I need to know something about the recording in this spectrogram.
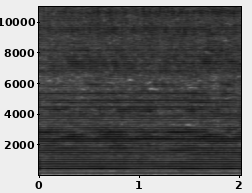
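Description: Hurdy-gurdy trompette string bowed by the cranked wheel, sounding one steady, unchanging low note. The string is still slack from shipping, so it sounds a D, well below its proper G tuning.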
